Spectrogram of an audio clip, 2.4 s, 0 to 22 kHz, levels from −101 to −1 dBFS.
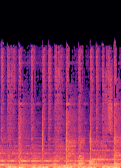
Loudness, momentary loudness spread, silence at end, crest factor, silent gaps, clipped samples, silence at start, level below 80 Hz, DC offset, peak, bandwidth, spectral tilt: -18 LUFS; 1 LU; 0 s; 14 dB; none; under 0.1%; 0 s; -20 dBFS; under 0.1%; -2 dBFS; 17 kHz; -6 dB/octave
